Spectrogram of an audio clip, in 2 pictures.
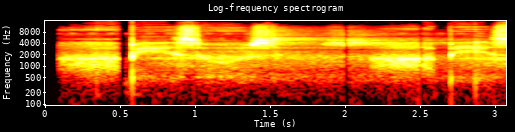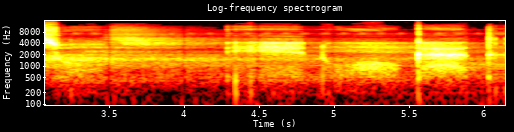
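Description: Faint whispering voice: a string of short breathy whispered phrases with brief pauses between them, and no words that can be made out.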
